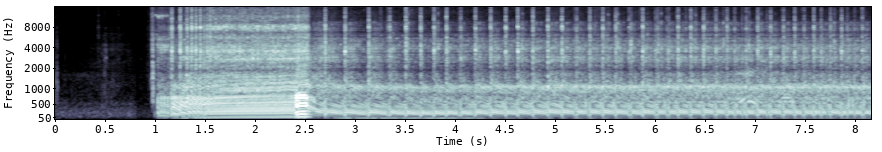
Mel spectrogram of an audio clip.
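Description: A chainsaw engine starts and idles loudly.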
